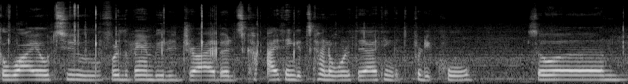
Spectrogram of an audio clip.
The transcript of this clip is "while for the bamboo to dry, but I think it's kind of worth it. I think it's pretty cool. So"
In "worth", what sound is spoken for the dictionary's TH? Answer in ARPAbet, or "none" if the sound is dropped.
TH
